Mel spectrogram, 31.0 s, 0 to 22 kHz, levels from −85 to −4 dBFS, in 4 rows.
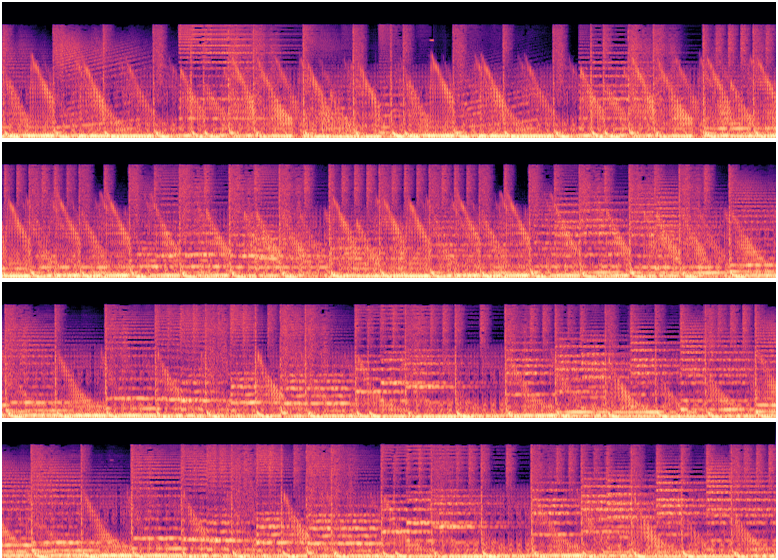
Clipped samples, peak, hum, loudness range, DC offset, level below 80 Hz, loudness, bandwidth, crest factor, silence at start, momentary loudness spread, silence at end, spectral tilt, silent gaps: under 0.1%; 0 dBFS; none; 1 LU; under 0.1%; -14 dBFS; -12 LUFS; 11.5 kHz; 10 dB; 0 s; 2 LU; 0 s; -5 dB/octave; none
